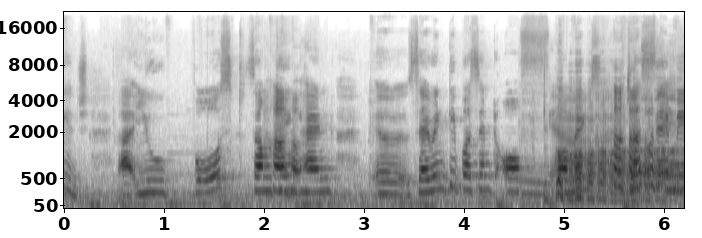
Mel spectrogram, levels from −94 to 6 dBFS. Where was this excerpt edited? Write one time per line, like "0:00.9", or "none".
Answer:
none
